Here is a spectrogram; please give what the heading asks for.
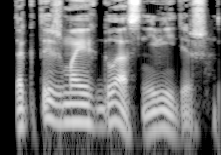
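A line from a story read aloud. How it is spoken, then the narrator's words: Laughing. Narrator (Russian): засмеялся Хаджар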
